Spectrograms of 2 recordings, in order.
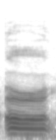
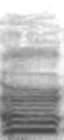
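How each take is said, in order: First: Low, soft "er" growl; small stomach growl. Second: Big rumbling "er" like an earthquake; loud stomach growl. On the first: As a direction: imitate a modest little belly rumble. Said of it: "it's not just, like, you know". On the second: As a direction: imitate a huge belly rumble. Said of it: "It's loud". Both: Retold or imitated.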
